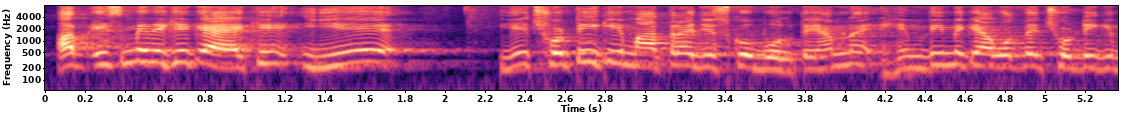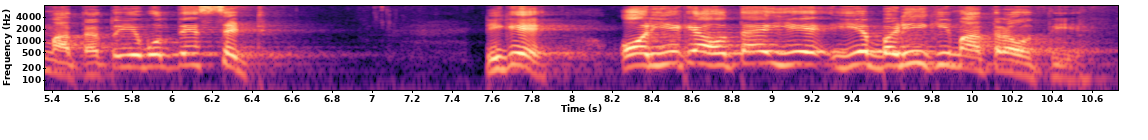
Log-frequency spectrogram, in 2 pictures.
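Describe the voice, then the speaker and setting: A man's voice: very high-pitched, expressive, fairly quick, darkish tone, long reverb tail. A man with an Indian accent, teaching an English pronunciation lesson and checking in often with his students. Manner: explains with repeated "theek hai" check-ins, mixing Hindi and English.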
